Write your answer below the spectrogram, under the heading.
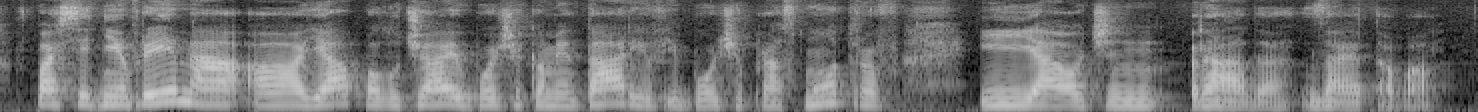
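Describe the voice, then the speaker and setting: A woman with a Turkish accent, fairly high in pitch, fairly slow, with ordinary pitch variation. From Turkey. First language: Turkish (speaking Russian). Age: 20s. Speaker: YouTuber. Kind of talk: casual vlog monologue. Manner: hesitant, many fillers.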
